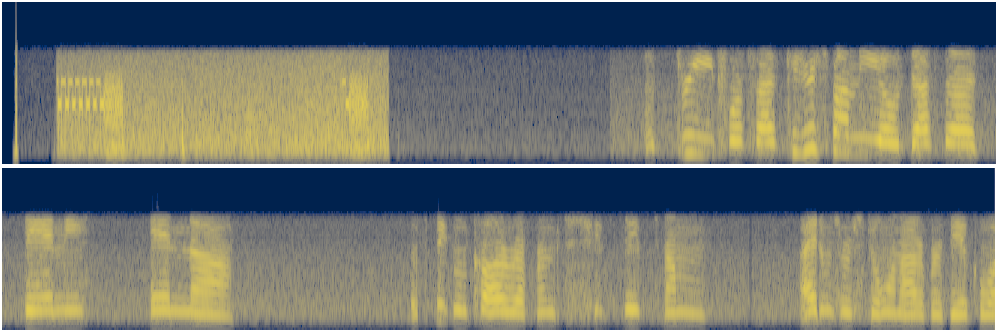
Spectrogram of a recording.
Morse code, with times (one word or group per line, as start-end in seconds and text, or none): none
